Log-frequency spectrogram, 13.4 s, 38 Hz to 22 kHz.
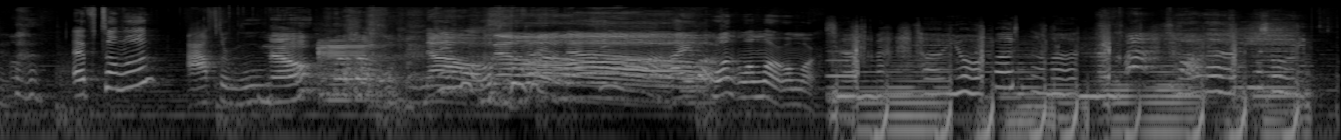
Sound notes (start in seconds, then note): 3.2 buzzer; 3.2 members laugh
